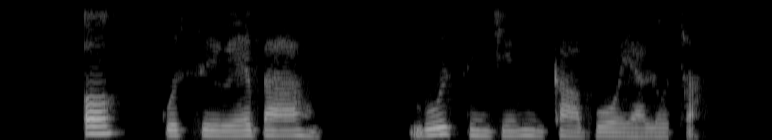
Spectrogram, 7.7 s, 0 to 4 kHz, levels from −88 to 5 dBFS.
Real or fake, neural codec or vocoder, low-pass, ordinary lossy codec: real; none; 3.6 kHz; AAC, 32 kbps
